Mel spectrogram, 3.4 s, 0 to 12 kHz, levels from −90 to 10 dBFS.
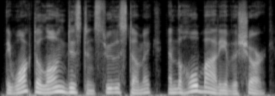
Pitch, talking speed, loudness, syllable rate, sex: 130 Hz, 260 wpm, -16 LUFS, 6.8 syllables/s, male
